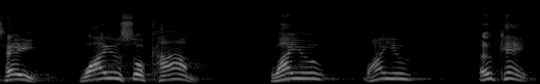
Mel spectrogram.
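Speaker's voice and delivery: a lightly voiced scared servant; frightened servant.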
